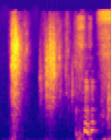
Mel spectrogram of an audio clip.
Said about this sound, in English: Yeah, there you go. Sorry, there's me turning the page.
